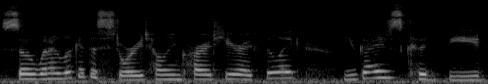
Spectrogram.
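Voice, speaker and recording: Audible room echo hangs around this voice. A woman is talking fairly slowly. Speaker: tarot reader. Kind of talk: tarot reading to camera. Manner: casual.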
